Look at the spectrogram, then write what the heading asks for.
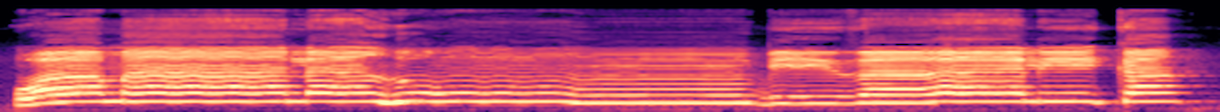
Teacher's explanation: ini namanya ikhfa syafawi. Ikhfa syafawi. Jadi cara bacanya samar didengungkan ya.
